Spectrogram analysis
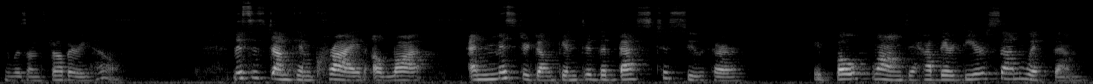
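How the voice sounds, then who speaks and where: A woman storyteller reading aloud to young children in a deliberate, emphatic way, with simple explanatory asides. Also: medium pitch, low-quality recording.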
